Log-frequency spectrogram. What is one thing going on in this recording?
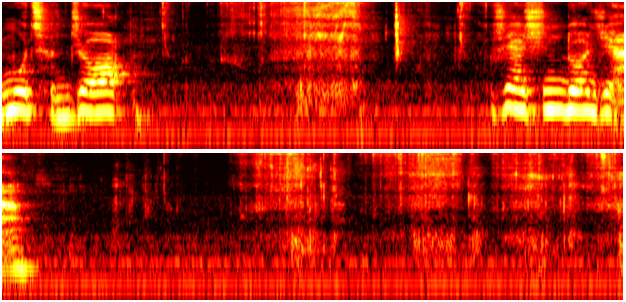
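A young woman bites and chews food.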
